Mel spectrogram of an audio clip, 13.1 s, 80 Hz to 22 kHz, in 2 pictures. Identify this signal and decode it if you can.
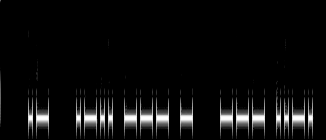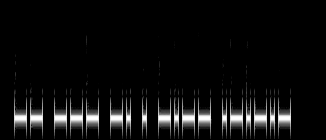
Morse code, heard as a keyed tone, about 15 wpm, 700 Hz. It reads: A LOT OF MONEY.
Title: Sentences from Top 1000 Words - Review Part 6 - 15wpm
